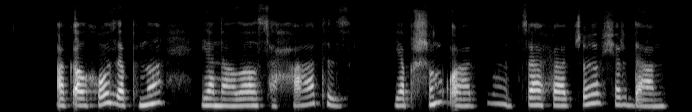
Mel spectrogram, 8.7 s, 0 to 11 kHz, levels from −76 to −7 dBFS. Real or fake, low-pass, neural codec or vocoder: fake; 9.9 kHz; codec, 24 kHz, 6 kbps, HILCodec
